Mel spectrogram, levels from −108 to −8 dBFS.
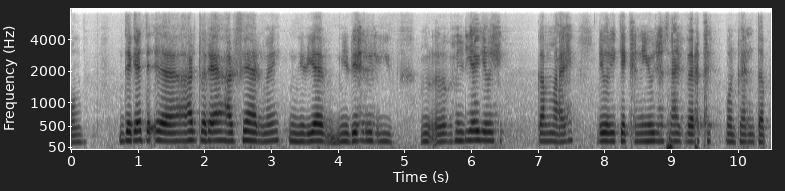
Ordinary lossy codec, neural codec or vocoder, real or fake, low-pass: none; codec, 16 kHz in and 24 kHz out, 0.6 kbps, FocalCodec, streaming, 2048 codes; fake; 7.2 kHz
